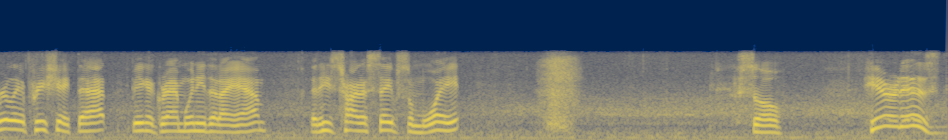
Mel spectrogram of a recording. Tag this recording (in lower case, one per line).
outside, rural or natural
speech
